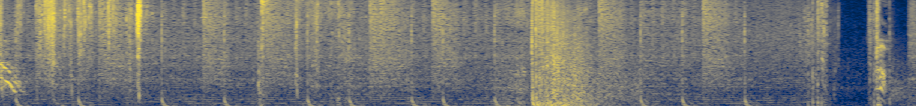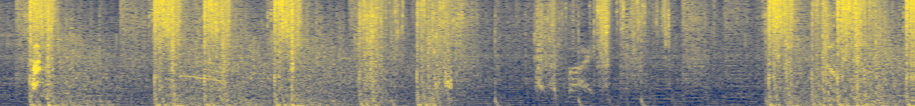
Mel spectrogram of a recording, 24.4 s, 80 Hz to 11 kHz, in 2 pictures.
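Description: Gunfire from a non-sniper weapon in Cyberpunk 2077, dense rapid shots and bursts layered with explosions and game action, loud and continuous with a brief dropout midway.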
